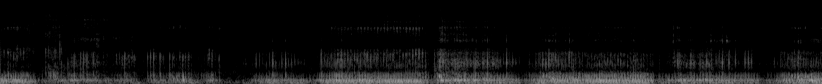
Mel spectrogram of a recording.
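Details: Booming purr of a male Scottish Fold kitten, Poko J, born 15 October 2019; continuous deep vibration in alternating louder and softer breath phrases, with faint clicks and rustles.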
